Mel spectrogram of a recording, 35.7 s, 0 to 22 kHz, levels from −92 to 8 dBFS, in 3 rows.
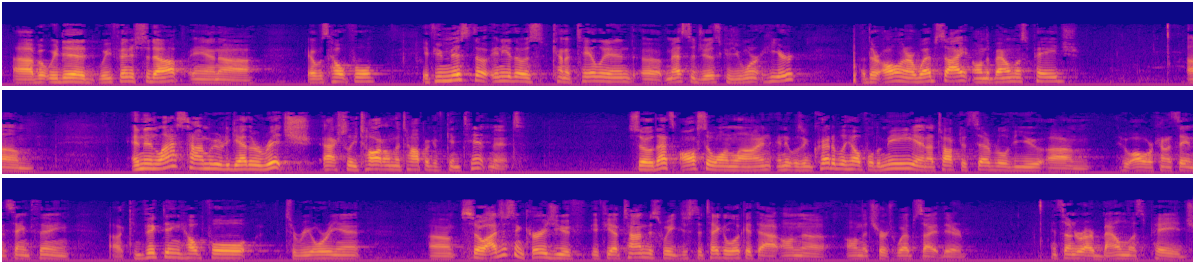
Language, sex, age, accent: English, male, 30-49, American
